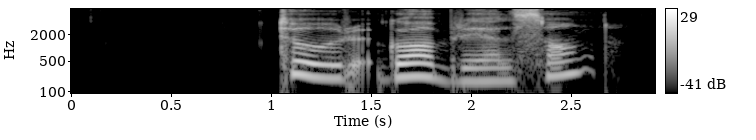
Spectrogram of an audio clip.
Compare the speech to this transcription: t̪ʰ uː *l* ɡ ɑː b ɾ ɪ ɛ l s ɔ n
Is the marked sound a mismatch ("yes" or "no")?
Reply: yes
